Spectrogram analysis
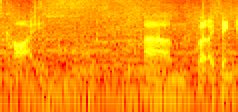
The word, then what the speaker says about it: Chi: pun on keyblade yeah they pronounce it key which is wrong because like the greek letter is kai um but i think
